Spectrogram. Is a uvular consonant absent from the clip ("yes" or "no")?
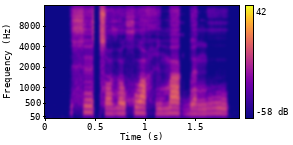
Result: no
